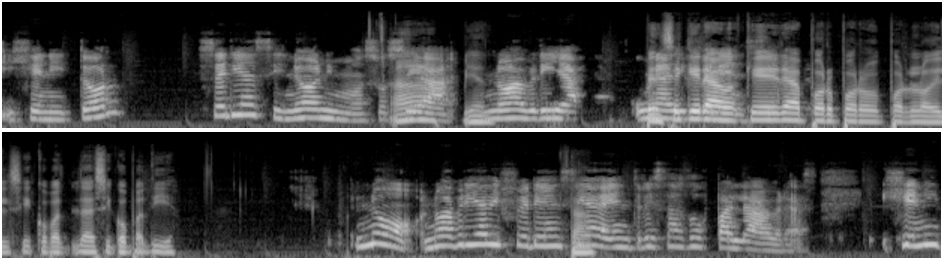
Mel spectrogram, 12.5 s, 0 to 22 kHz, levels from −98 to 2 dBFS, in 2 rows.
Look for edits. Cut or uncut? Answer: uncut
